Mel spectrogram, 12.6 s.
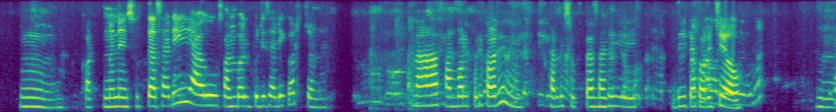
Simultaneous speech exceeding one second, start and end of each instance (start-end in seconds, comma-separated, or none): none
